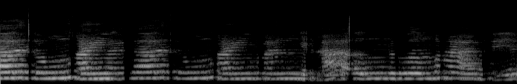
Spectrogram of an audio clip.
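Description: A woman chanting a Buddhist sutra in a steady, nearly level tone, syllables run together and broken by short pauses for breath.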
